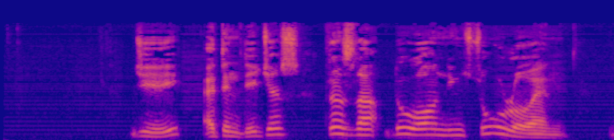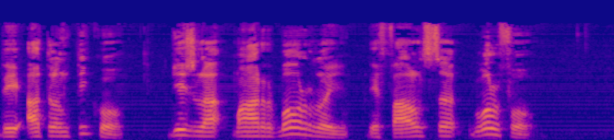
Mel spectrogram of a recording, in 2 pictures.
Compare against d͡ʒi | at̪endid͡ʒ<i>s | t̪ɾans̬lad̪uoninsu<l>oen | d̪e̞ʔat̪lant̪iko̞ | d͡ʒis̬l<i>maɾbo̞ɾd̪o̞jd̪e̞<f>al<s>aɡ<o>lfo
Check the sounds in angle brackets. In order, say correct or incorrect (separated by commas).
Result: incorrect, correct, incorrect, correct, correct, correct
